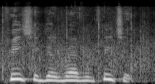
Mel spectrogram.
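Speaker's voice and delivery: loud, fervent, encouraging call-out.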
